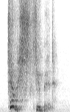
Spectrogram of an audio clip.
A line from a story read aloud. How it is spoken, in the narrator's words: snapped Aunt Petunia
